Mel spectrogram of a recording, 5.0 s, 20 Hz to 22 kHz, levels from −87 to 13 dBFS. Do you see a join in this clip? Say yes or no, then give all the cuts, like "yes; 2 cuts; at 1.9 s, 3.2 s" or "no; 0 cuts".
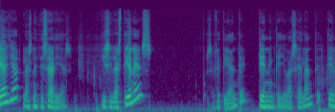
no; 0 cuts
